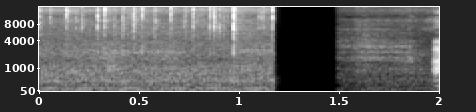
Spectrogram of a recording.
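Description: Blended guajillo chile sauce poured through a mesh strainer into a pot, a splashing, pattering pour that cuts off abruptly a little past a second in.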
